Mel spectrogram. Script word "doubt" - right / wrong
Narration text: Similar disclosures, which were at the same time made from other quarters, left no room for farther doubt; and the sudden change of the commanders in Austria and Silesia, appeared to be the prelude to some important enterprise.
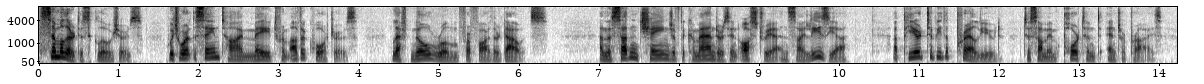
wrong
